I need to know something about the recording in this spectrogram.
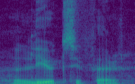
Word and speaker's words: Lucifer: they say they say lucifer so many times that um like god you like immediately pick a pickup like yeah yeah that's kind of the the slavic way of pronunciation lyoutsifer and that garden of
